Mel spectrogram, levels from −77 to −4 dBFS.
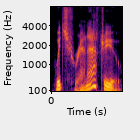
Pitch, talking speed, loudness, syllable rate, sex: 125 Hz, 170 wpm, -18 LUFS, 3.9 syllables/s, male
